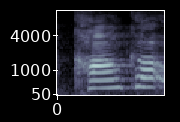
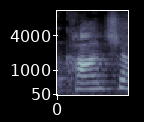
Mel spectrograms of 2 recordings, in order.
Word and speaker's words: concha: there you can see our Conca or Concha however you want to pronounce it there's a superior middle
